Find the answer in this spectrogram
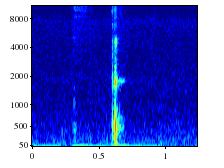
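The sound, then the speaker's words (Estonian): A single short, sharp sneeze bursts out after a faint quick intake of breath, brief, with a quiet background and no talking. “tervist”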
